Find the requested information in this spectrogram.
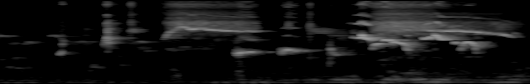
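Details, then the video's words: Oriental magpie-robin singing to coax silent birds, with scattered chips leading into long, loud descending whistles and sweeping high phrases. A faint low hum sits in the background. "kacer gacor, cocok untuk pancingan kacer malas bunyi"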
